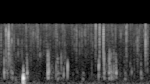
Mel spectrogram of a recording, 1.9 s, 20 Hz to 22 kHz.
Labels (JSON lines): {"label": "biophony, sea urchins (Echinidae)", "recorder": "SoundTrap 600 or HydroMoth"}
